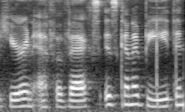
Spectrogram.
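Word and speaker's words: f(x): And just so we remember that this is pronounced f of x. This is not f times x, this is not f parentheses x, this is called f of x.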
